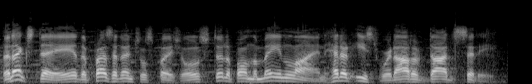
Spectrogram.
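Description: A man's voice: medium pitch, very animated, moderate pace, natural voice. A man narrating an old-time radio western adventure in an emphatic, dramatic storytelling style. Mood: measured. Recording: muffled old radio recording, music behind.

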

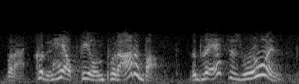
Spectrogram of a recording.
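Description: A dull, faintly noisy old radio recording carries a plain-spoken small-town American woman. Her voice sits fairly high and swings widely. She sounds folksy and quick to take offence, in classic radio drama style. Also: very animated. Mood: cooperative, put out. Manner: folksy, indignant.

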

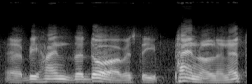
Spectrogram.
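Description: An actor playing a nervous, secretive older professor, hesitant and formal, in an old radio drama. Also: male voice, mid-range voice, moderate pace, a bit bright, natural voice. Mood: earnest, uneasy. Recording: noisy, crackly vintage radio recording.

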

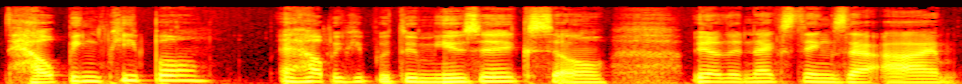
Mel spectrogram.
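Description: Woman DJ, low hoarse voice, chatty and frank, dry close sound. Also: normal speed, no room sound. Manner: chatty, frank, laughs often, many fillers. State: scratchy, hoarse voice. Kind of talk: candid casual interview talk.

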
